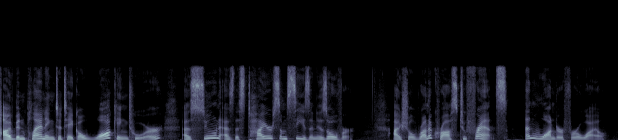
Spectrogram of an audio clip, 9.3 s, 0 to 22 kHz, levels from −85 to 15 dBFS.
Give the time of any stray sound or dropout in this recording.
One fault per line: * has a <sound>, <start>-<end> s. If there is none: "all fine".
all fine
